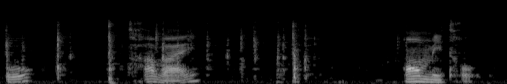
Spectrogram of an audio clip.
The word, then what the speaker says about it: métro: So for that sharp E quality, we need a special symbol. A with an letter E with an acute accent. Métro. Otherwise, it would be métro with no mark above it.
